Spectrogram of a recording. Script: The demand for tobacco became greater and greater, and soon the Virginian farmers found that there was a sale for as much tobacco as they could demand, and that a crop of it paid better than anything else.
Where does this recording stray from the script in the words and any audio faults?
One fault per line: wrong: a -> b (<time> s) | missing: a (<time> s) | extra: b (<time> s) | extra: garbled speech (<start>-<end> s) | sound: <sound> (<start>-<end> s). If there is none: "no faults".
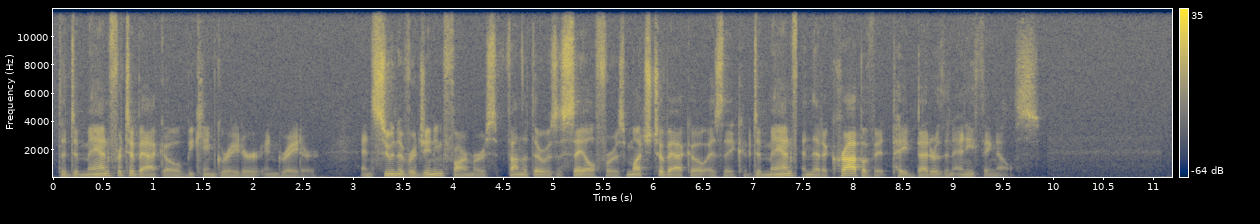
no faults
